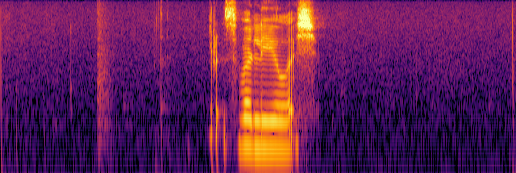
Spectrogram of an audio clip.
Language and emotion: Russian, sad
